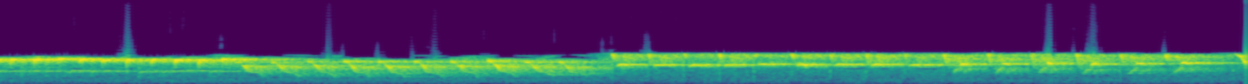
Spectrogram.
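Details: Greek Timbrado canary with a dense rolling trill that drops in pitch after the first second, then jumps to a higher bright trill.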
